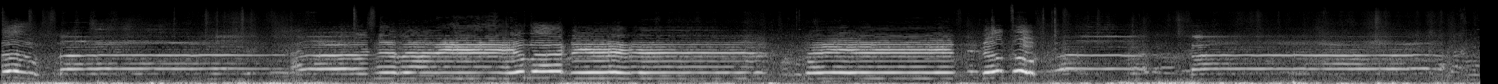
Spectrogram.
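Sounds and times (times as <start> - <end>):
bustling old Arab market crowd: 0.0 - 14.8.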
